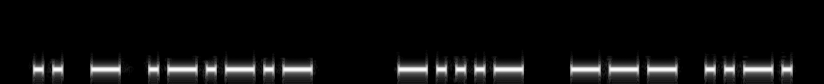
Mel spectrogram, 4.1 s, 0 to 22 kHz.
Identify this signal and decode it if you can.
Morse code, heard as a keyed tone, about 25 wpm, 600 Hz. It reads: IT. <BT> OF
